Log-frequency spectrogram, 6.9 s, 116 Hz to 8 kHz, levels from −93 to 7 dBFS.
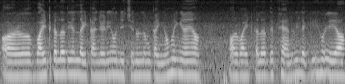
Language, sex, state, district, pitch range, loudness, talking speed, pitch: Punjabi, male, Punjab, Kapurthala, 180-190 Hz, -18 LUFS, 180 wpm, 185 Hz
